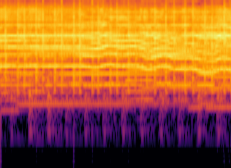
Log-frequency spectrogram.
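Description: A woman singing one long, high held note in a Bengali baul folk song. The note is steady at first and wavers with vibrato from about halfway. Under it runs instrumental accompaniment with a steady drone and soft percussion.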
